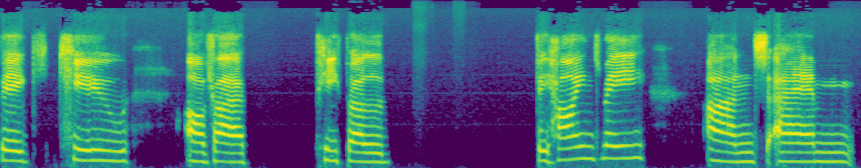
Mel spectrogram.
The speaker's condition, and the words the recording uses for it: Stuttering. I don't really stutter around my brother, around my sister.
